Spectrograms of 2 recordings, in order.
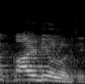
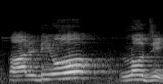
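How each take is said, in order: First: Said in the usual way. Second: cardiology drawn out slowly in parts; slow dictation. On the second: Shown as a demonstration. Teacher has students write the term down, slow dictation. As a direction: spell out cardiology slowly by sound for note-takers.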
